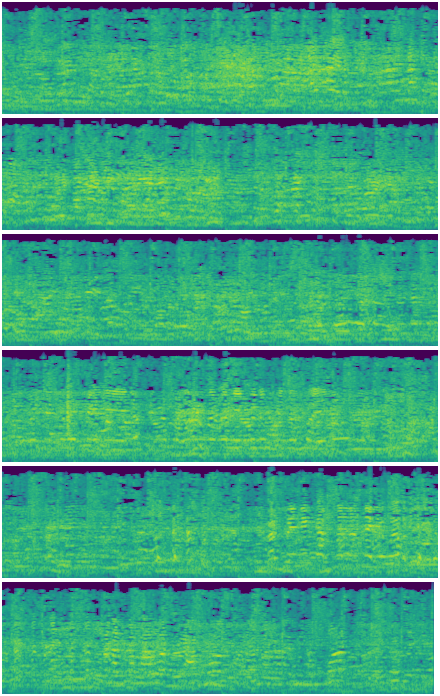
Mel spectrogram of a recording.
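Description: Many people talking over one another in a room, a continuous babble of conversation, with music playing underneath.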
